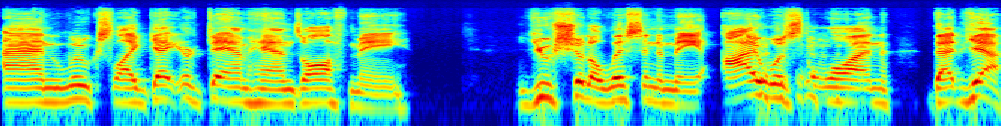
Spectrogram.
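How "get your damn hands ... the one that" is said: ordinary delivery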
